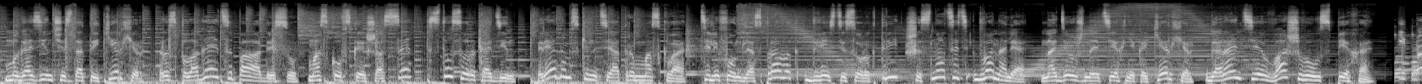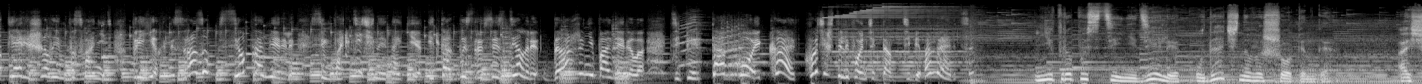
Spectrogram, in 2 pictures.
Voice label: FEMALE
